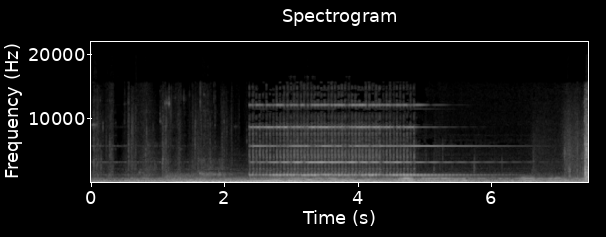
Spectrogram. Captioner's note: phone ringing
